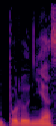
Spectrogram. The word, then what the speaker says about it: Paulownia: Alors, pour indication, Polonia s'écrit P-A-U-L OWNIA, un arbre, donc je vous le disais, à la croissance ultra rapide.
